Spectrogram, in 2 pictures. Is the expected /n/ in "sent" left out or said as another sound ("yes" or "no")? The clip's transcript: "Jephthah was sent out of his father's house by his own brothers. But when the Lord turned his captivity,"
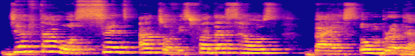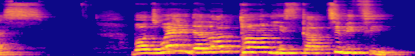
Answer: no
